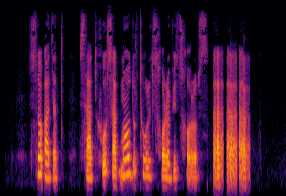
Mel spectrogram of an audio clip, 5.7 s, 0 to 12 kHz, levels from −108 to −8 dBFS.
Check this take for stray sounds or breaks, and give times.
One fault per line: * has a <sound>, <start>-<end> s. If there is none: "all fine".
* has a laugh, 4.3-5.0 s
